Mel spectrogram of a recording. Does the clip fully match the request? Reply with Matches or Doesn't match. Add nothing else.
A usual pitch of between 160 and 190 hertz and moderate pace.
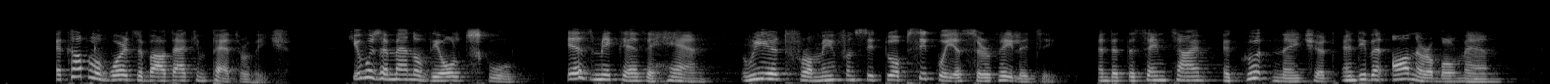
Matches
